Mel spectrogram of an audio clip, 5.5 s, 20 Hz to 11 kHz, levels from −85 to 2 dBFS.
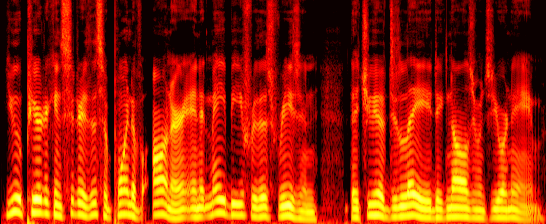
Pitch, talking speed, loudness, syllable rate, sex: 140 Hz, 255 wpm, -17 LUFS, 6.5 syllables/s, male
